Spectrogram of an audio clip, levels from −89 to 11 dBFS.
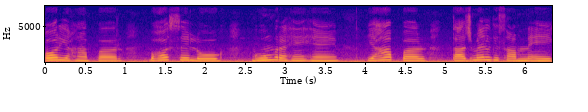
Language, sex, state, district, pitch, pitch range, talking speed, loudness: Hindi, female, Chhattisgarh, Bilaspur, 280 Hz, 265-325 Hz, 160 wpm, -16 LUFS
